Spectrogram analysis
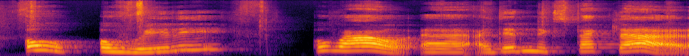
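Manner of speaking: high, bright little gasp of surprise, imitating; nervously happy surprise. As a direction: act pleasantly caught off guard, a bit nervous. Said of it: "nervously happy".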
